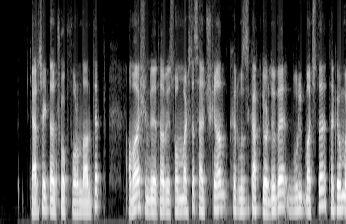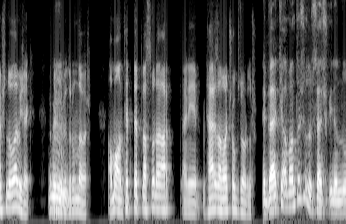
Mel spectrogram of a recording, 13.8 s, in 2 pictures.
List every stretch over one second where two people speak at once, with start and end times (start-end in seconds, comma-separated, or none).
none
